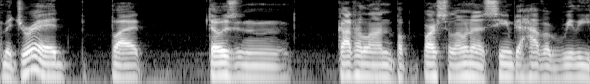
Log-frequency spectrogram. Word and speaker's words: Barcelona: Madrid and Barcelona Valencia Barona sorry I will add in the proper pronunciation Barcelona I've been to Barcelona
